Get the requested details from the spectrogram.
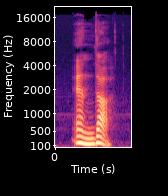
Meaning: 1. only (one, person, thing), sole; also in the masculine form ende 2. a single one
- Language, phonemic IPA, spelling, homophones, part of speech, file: Swedish, /²ɛnda/, enda, ända, pronoun, Sv-enda.ogg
